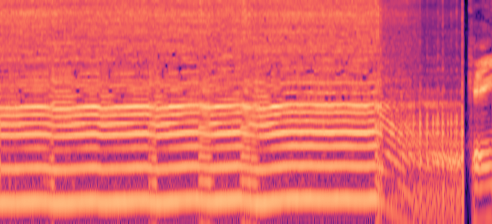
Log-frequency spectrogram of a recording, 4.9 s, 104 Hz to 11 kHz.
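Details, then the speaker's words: Husqvarna 288XP clone chainsaw with aftermarket parts, cutting: steady high buzz in the cut that sags and turns ragged as the chain dulls; the bar oiler isn't doing its job, and an OEM oiler is planned as the replacement. "I'm sure you guys can see and hear it change starting to go dull Euler's not doing its job"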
